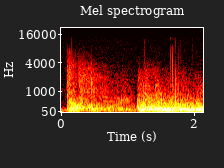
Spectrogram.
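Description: Artillery guns fire in a Spanish radio drama of The War of the Worlds, with two heavy booms about a second apart. Each one is loud and is followed by a sustained rumbling roar.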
